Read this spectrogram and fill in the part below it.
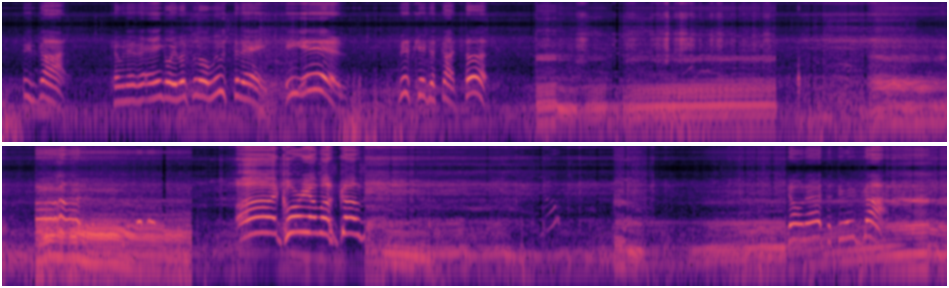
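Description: Small motorbike engines rev up and down with a high, whining buzz.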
